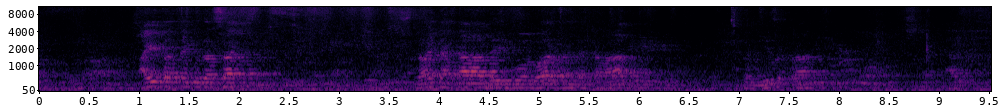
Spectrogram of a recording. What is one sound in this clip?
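A man speaks loudly, giving instructions.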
